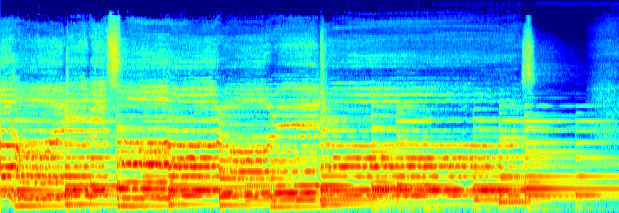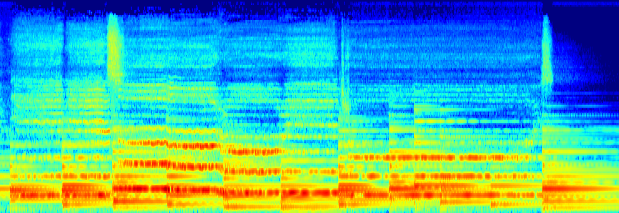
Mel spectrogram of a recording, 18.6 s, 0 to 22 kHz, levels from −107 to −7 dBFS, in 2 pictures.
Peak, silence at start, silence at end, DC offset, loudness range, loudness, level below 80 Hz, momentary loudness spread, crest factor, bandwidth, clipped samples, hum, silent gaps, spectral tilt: -6 dBFS; 0 s; 0 s; under 0.1%; 6 LU; -21 LUFS; -58 dBFS; 10 LU; 16 dB; 14.5 kHz; under 0.1%; none; none; -6 dB/octave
